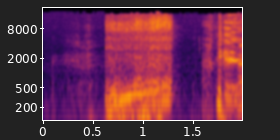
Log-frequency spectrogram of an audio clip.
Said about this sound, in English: Get a fart sound.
